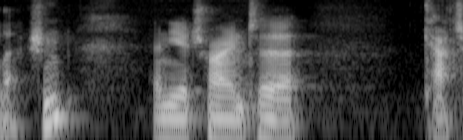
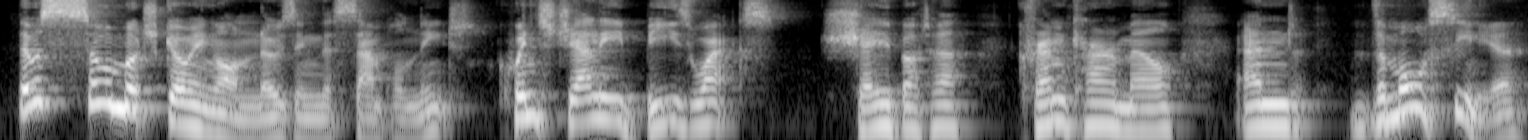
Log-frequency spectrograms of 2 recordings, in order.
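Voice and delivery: higher, lively read-aloud of tasting notes; 4 semitones higher, 4 dB louder than usual. Acted. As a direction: read the notes out with lifted, emphatic flourish.

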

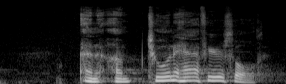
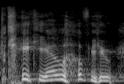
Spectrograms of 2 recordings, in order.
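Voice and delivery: put-on high-pitched childlike adoration; gushing affection; 7 semitones higher than usual. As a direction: coo lovingly to the dog, pitched up. Child gushing to beloved dog.

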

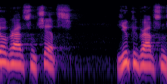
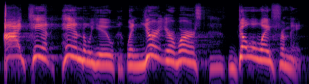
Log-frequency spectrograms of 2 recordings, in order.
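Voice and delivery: loud, higher exasperation; louder fed-up voice; exasperated parent; 5 semitones higher, 7 dB louder than usual. Shown as a demonstration. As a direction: push the kid away, fed up. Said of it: "what we're really saying".

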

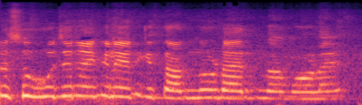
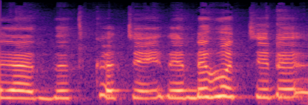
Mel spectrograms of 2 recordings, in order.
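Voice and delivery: ordinary talk

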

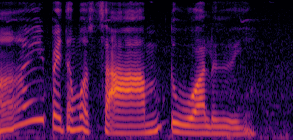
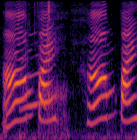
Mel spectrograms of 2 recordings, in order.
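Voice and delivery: cute high voice; 12 semitones higher than usual. Acted. Voicing animals.

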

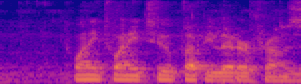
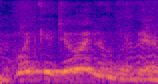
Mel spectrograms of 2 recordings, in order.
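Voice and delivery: high puppy talk. Real, not acted. Owner cooing at a puppy in high baby talk. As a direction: coo up high at the pup.

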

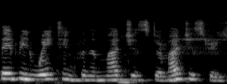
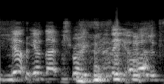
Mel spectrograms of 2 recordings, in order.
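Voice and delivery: louder, laughing through the words; 2 semitones higher, 12 dB louder than usual. Acted. Player laughing while voicing a nervous cultist bluff. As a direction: fake a confident nod while cracking up.

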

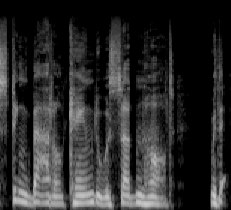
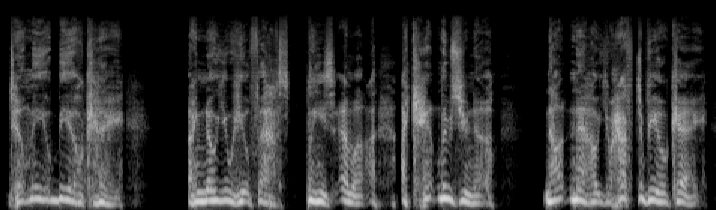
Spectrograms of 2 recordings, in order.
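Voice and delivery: anguished, higher-pitched begging; agonised plea; 5 semitones higher than usual. Acted. Man begging his wounded lover to live, agonised. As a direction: plead as if agony shreds the voice. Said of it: "Agony shredded his voice".

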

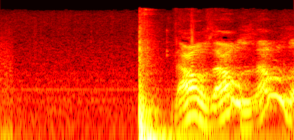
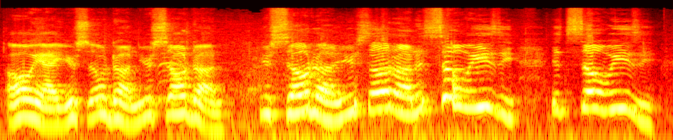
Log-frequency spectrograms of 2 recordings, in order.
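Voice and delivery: cocky chant rising higher with each repeat; gloating taunt; 5 semitones higher, 3 dB louder than usual. Real, not acted. Player taunting a boss as so done, building gloat. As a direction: build from confident to high, excited gloating.

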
